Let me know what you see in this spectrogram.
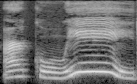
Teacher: Repara que o i, ele saiu por mais tempo da minha boca · A sílaba I de arco-íris é a mais forte. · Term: sílaba mais forte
